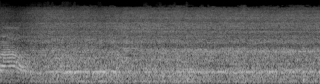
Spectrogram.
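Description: A hair dryer blow-dries a woman's hair with a round brush after a Brazilian blowout salon treatment, giving a loud, steady roar that runs throughout.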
